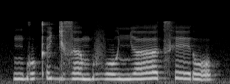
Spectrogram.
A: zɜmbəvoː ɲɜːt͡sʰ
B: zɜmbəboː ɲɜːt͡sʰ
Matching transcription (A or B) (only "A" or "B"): A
